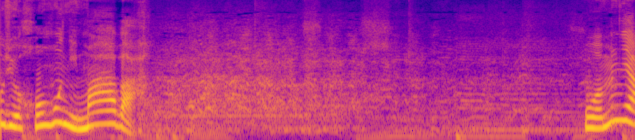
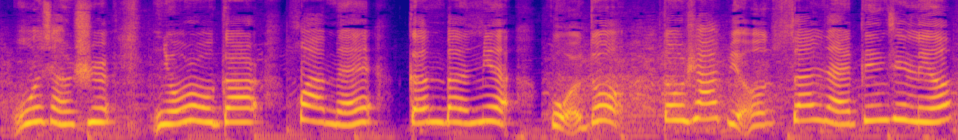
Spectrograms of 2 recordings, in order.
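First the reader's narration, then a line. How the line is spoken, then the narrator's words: Child, just stopped crying. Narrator (Chinese): 丸子立马就不哭了，说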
